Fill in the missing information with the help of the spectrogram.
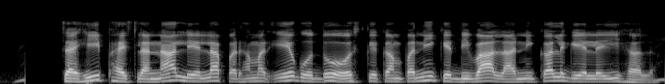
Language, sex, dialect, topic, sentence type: Magahi, male, Central/Standard, banking, statement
